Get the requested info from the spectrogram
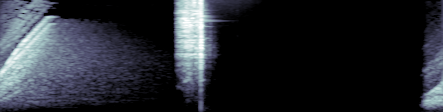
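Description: Added editing sound effects: a rising whoosh sweep that fades out over about a second, then a short hiss ending in a sharp click about two seconds in, with dead silence between them.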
